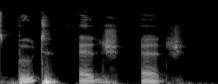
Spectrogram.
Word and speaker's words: Buttigieg: The best way to pronounce his name yeah. is Boot Edge Edge. Buttigieg. That's what somebody told Buttigieg.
